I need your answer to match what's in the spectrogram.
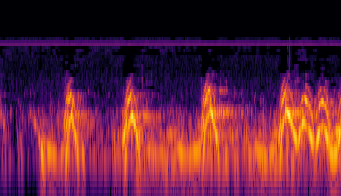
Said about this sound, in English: Oh, Jack, look at that cute little dog.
